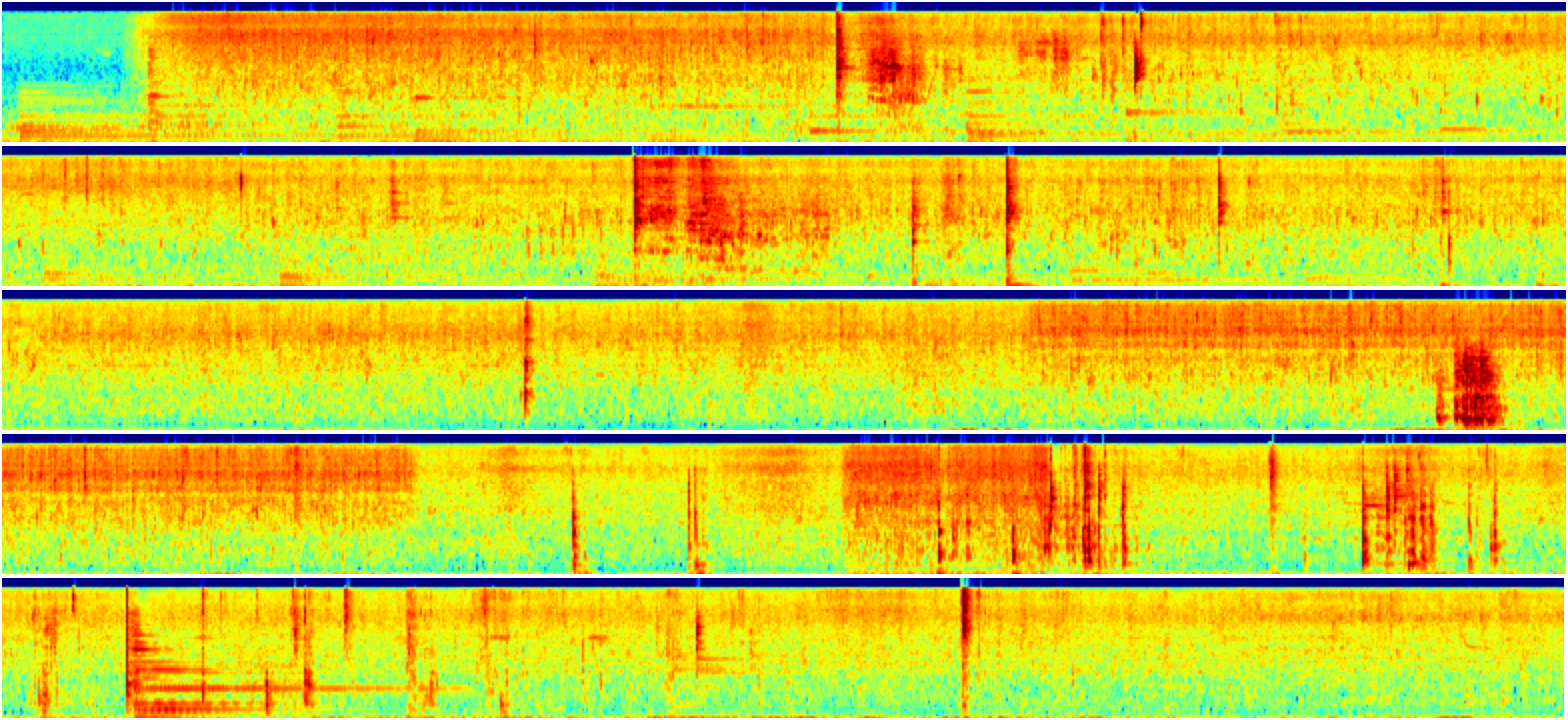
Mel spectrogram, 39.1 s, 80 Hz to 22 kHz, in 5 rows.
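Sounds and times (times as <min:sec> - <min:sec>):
food sizzling in a hot pan: 0:00.7 - 0:17.5
utensil scraping against pan: 0:04.2 - 0:05.4, 0:11.0 - 0:12.7, 0:22.8 - 0:23.2.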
